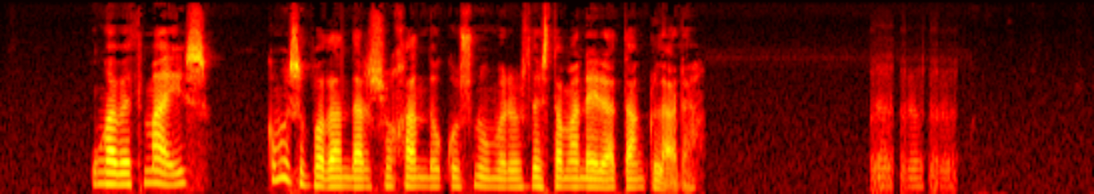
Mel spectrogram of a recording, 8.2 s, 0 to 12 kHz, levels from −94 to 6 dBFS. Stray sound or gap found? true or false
true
